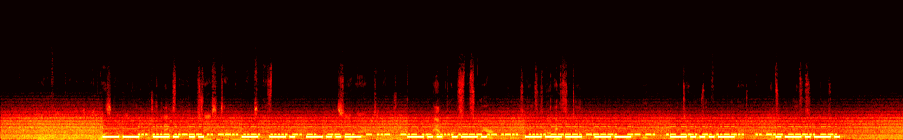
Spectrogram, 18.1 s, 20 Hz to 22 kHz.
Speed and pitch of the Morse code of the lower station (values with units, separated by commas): 13 wpm, 620 Hz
